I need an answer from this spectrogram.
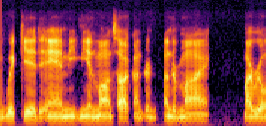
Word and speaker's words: Montauk: me in Montauk I think that's how you pronounce Montauk yeah that's right yes a little tricky there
